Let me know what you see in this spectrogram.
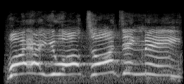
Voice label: taunting; cstrike; forlix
